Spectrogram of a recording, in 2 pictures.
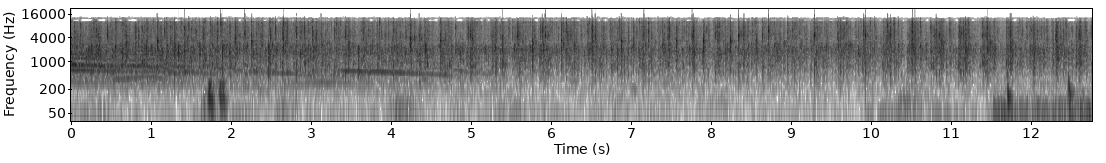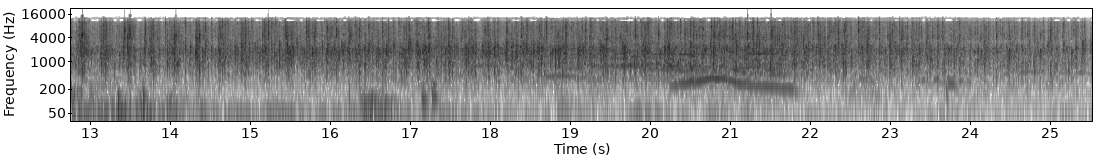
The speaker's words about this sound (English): So please give him a big round of applause. Пожалуйста, поаплодируйте ему.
